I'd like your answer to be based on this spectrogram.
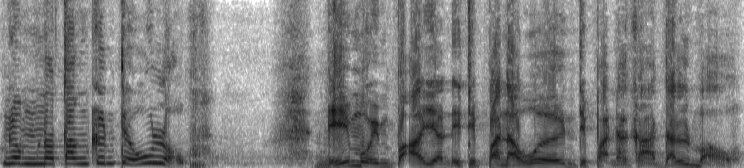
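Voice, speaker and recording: A man's voice: medium pitch, sing-song, a little slow. Guy acting as a fed-up old dad in a radio drama, scolding, voice swings up and down a lot. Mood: exasperated, reproachful. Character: stern, exasperated elderly father scolding his grown daughter.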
